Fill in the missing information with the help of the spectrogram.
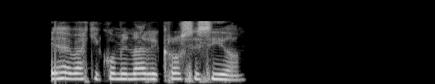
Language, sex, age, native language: Icelandic, female, 11, Icelandic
